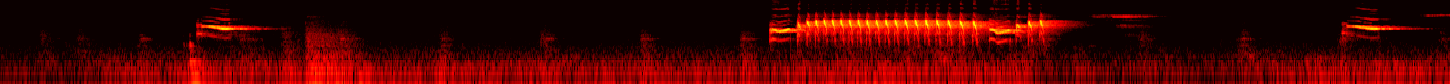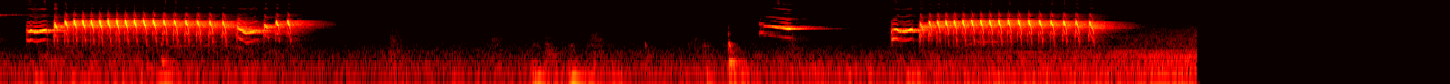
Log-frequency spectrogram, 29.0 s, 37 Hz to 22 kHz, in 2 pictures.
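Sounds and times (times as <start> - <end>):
songbird trilling: 7.7 - 11.4, 13.4 - 17.6, 23.4 - 25.7.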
